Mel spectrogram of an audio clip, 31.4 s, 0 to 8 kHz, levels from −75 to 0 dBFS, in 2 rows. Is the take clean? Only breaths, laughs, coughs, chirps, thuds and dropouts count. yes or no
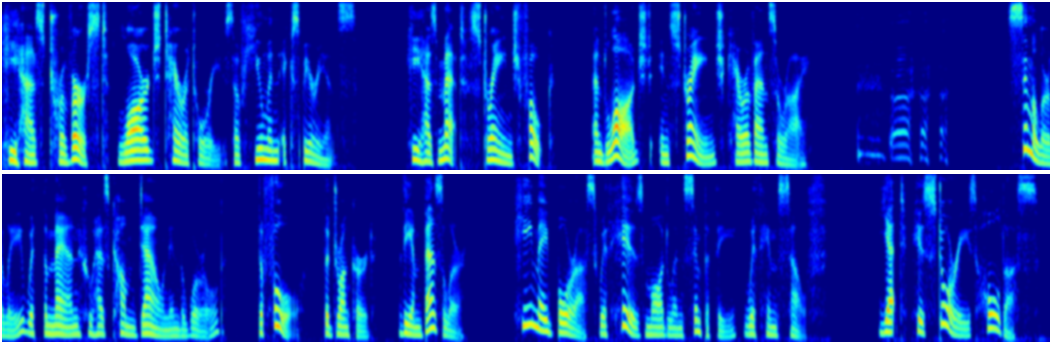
no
